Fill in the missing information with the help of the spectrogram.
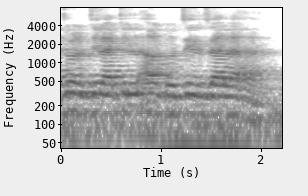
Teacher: tahunya safir itu di Shad saja Za pun punya safir tapi safirnya Za itu di umpamakan dimiripkan dengan suara kawanan lebah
